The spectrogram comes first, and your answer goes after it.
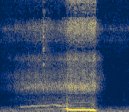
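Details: Domestic cat named Baekho snoring in its sleep, a first for it; one drawn-out wheezing breath with a thin whistling tone that steps down in pitch and swells louder before cutting off.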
